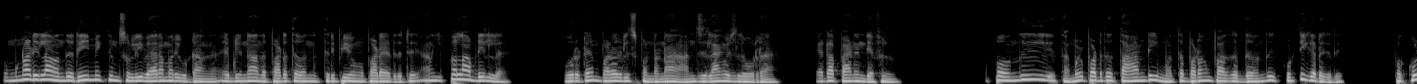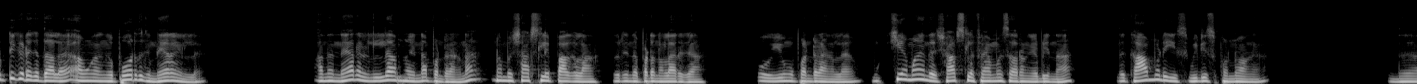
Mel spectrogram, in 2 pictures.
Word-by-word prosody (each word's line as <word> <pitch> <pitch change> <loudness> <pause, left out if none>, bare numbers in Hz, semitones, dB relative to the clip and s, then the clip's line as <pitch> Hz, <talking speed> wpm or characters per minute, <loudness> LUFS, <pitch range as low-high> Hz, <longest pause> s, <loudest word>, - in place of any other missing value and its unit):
முன்னாடில்லாம் 215 +1 +2
வந்து 180 +1 +1
ரீமேக்னு 200 -2 0
சொல்லி 170 0 +2
வேற 160 +2 +2
மாதிரி 165 -2 +1
விட்டாங்க. 130 -2 -1
எப்டீன்னா, 150 +2 0
அந்த 140 - -1
படத்த 150 +2 0
வந்து 140 -1 -2
திருப்பி 155 +1 0
இவங்க 140 -3 0
படம் 135 0 +2
எடுத்துட்டு. 125 +4 -3
ஆனா 180 - +1
இப்போதெல்லா 230 +5 +1
அப்டி 175 0 +1
இல்ல. 130 -4 -1 0.7
ஒரு 150 - +2
டைம் 175 -1 +1
படம் 160 +1 +3
ரிலீஸ் 155 -2 -3
பண்ணுறேனா 130 -1 +1
5 130 +2 -1
லாங்குவேஜ்ல 140 -4 +1
விடுறேன். 120 -2 -1 0.4
கேட்டா 140 +4 0
பேன் 150 0 +2
இண்டியா 130 -3 0
ஃபிலிம். 120 -4 -1 0.9
அப்போ 145 - -2
வந்து 185 +5 +1 0.4
தமிழ் 160 +6 +1
படத்த 180 -1 +2
தாண்டி 170 +5 +2
மத்த 130 +5 -1
படம் 170 +2 +1
பாக்குறது 145 -3 +1
வந்து 160 +7 0
கொட்டி 165 +8 0
கிடக்குது. 120 -7 0 0.5
இப்போ - - 0
கொட்டிக் 225 +6 +1
கிடக்குறதால 175 -8 +3 0.2
அவங்க 165 -1 +3
அங்கே 145 -1 +1
போறதுக்கு 210 -8 +2
நேரம் 170 -3 +2
இல்ல. 110 -1 -3 1.2
அந்த 165 +1 +2
நேரம் 200 -3 +2
இல்லாம 175 -1 +2
என்ன 170 - 0
பண்ணுறாங்கன்னா, 125 - 0 0.2
நம்ப 175 -2 +3
ஷார்ட்ஸ்லேயே 175 0 0
பாக்கலாம். 135 -4 +1 0.3
இந்த 140 - 0
படம் 145 -1 +1
நல்லா 135 0 +2
இருக்கா? 120 -1 -1 0.6
ஓ! - - -1 0.2
இவங்க 155 -1 +1
பண்ணுறாங்களா? 125 -5 +1 0.3
நிச்சயமா 230 - +1
இந்த 165 -6 +2
ஷார்ட்ஸ்ல 170 +1 +1
பேமஸ் 155 0 +1
ஆகுறவங்க 140 -3 0
எப்டீன்னா, 125 -2 -1 0.5
இந்த 155 - -2
காமெடி 190 +1 +2 0.2
வீடியோஸ் 150 -1 -1
பண்ணுவாங்க. 130 -3 +1 1.3
இந்த 125 0 -3
155 Hz, 160 wpm, -23 LUFS, 135-175 Hz, 1.3 s, படம்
